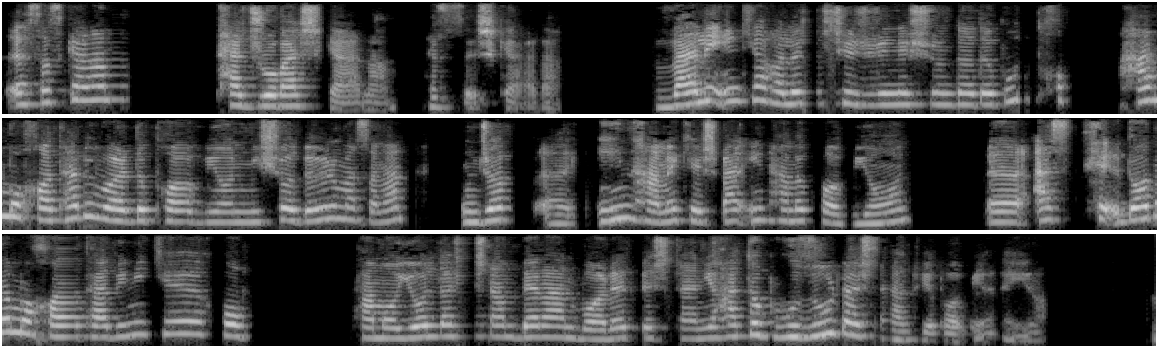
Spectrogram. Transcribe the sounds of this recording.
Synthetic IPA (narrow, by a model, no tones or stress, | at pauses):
e̞hsɒːscæɾd̪æm | t̪ʰæd͡ʒɾo̞bæʃcʰæ̰ɾd̪æ̰mhe̞sːḛʃcʰæ̰ɾd̪æ̰m | væliːincʰe̞ɦɒːlɒːt͡ʃʰe̞d͡ʒuːɾiːne̞ʃund̪ɒːd̪e̞buːd̪̥χo̞b̥̚ | hæɾmoxɒːt̪ʰæbiːvɒːɾe̞d̪e̞pʰɒvijonmiːʃo̞d̪̚be̞binimæsælæn | und͡ʒɒːinɦæme̞cʰe̞ʃvæɾʔinɦæme̞pʰɒːvijon | ʔæzt̪ʰe̞ʔd̪ɒːd̪e̞moxɒːt̪ʰæbiːniːcʰe̞χob̥̚ | t̪ʰæmɒːjo̞ld̪ɒːʃt̪ænbe̞ɾænd̪vɒːɾe̞d̪̚be̞ʃt̪ænjɒːɦæt̪ʰːɒːbhuzuɾd̪ɒʃt̪ænt̪ʰuje̞pʰɒ̰ːvḭjonḛḭːɾɒ̰n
